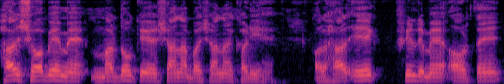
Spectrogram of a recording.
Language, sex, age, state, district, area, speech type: Urdu, male, 45-60, Bihar, Araria, rural, spontaneous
